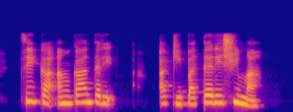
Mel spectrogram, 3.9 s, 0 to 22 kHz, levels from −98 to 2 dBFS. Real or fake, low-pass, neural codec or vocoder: fake; 7.2 kHz; autoencoder, 48 kHz, 32 numbers a frame, DAC-VAE, trained on Japanese speech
